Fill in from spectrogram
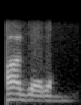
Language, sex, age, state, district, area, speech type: Nepali, male, 18-30, West Bengal, Jalpaiguri, rural, conversation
